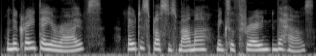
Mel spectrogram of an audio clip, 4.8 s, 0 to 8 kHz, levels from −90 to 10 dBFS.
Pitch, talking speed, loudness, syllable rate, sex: 235 Hz, 175 wpm, -16 LUFS, 5.3 syllables/s, female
